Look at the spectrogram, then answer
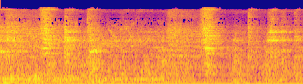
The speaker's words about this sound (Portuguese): Aqui já estamos em pleno processo de engarrafamento na Pico Wines, a adega cooperativa do Pico.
